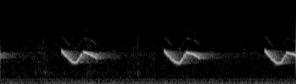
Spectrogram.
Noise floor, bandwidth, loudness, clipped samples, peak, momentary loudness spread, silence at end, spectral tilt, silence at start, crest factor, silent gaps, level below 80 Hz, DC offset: -55 dBFS; 8.8 kHz; -26 LUFS; under 0.1%; -14 dBFS; 10 LU; 0 s; -3 dB/octave; 0 s; 14 dB; none; -60 dBFS; under 0.1%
